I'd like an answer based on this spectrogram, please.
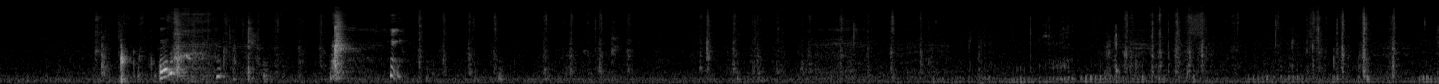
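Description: Domestic cat playing at a door: a few sharp knocks and a short cat call in the first four seconds, then a low, steady purr from about ten seconds in.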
